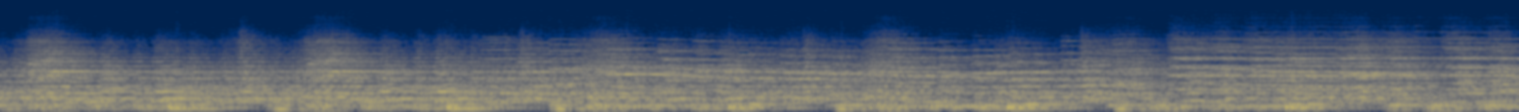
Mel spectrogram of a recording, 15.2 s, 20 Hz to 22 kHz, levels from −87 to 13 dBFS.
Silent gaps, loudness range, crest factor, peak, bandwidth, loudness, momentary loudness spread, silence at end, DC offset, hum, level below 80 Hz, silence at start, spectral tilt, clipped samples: none; 1 LU; 14 dB; -4 dBFS; 8.4 kHz; -18 LUFS; 4 LU; 0 s; under 0.1%; none; -44 dBFS; 0 s; -7 dB/octave; under 0.1%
